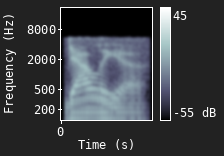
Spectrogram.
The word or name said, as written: Gallia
